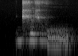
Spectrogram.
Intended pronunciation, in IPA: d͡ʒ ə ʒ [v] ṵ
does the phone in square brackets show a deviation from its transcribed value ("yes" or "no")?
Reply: no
